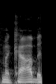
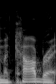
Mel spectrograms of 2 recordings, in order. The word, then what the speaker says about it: macabre: What it is it's pronounced macabre in the U.S. and macabre in the U.K.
